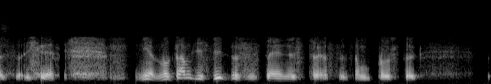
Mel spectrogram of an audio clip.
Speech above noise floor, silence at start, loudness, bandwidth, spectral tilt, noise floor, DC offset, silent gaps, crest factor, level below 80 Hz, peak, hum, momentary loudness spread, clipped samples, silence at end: 28 dB; 0 s; -25 LUFS; 5.6 kHz; -6.5 dB/octave; -51 dBFS; under 0.1%; none; 14 dB; -76 dBFS; -10 dBFS; none; 6 LU; under 0.1%; 0.55 s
